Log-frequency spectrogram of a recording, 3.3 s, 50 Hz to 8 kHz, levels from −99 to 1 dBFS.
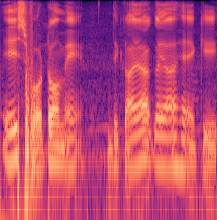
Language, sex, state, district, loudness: Hindi, male, Haryana, Charkhi Dadri, -15 LUFS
